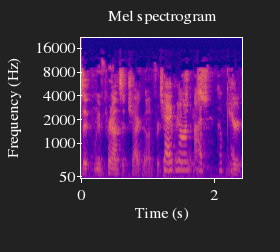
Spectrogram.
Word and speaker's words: Chagnon: Well, if you're going to pronounce it the fancy French way, it would be Chagnon. Chagnon. I was going to say that, too. We pronounce it Chagnon for Chagnon, generations.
